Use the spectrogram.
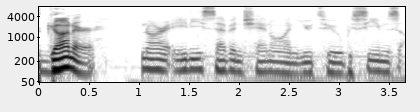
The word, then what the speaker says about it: Gunnar: It's Gunner.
